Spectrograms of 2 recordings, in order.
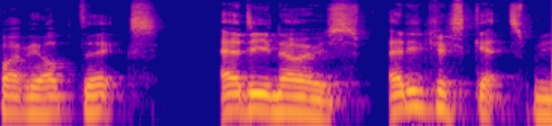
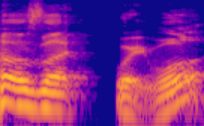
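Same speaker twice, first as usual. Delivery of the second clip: ordinary talk, nothing marked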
